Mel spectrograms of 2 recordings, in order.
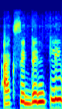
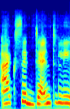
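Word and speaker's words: accidentally: एक्सीडेंटली बोलते भी नहीं है। एक्सीडेंटली होता है। एक्सीडेंटली। तो टी के बाद एक हल्का पॉज है। ए का साउंड नहीं है पर पॉज जरूर है।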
